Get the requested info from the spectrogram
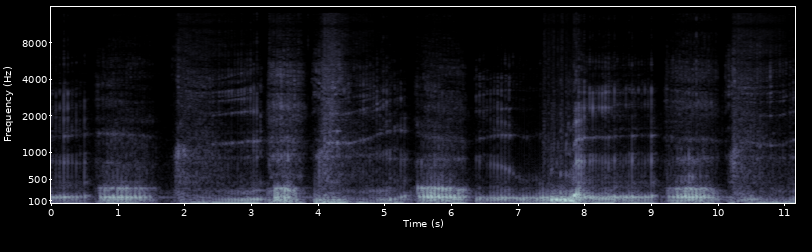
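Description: Lion roaring: a run of about ten deep calls, each half a second to a second and a half long, one after another with short breaks between them.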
